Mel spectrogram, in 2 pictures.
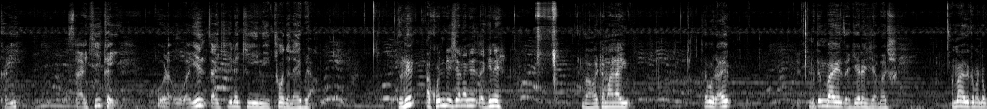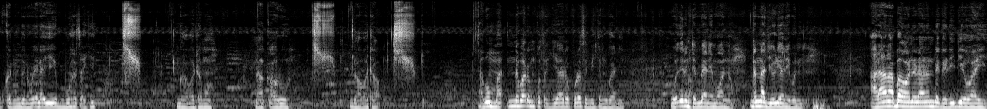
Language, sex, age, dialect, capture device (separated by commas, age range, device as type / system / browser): Hausa, male, 18-24, Nigeria - Katsina, mobile / Linux / Chrome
